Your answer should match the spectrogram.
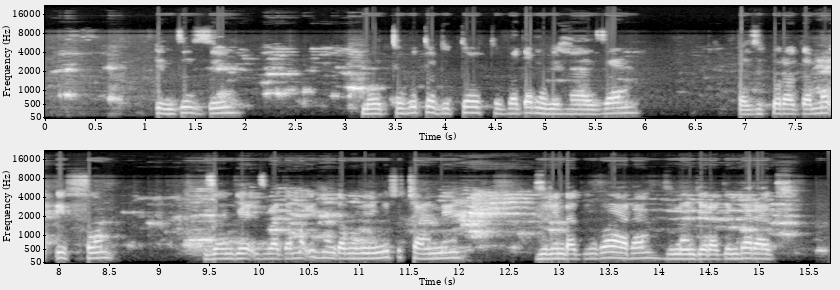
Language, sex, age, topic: Kinyarwanda, female, 18-24, agriculture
